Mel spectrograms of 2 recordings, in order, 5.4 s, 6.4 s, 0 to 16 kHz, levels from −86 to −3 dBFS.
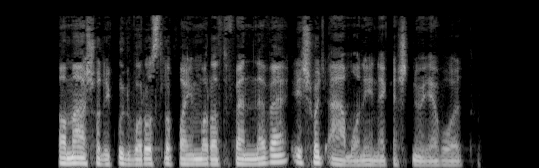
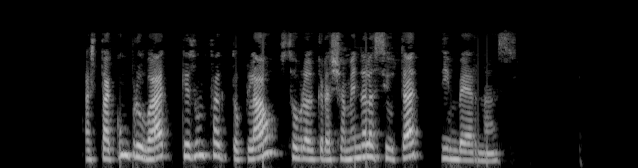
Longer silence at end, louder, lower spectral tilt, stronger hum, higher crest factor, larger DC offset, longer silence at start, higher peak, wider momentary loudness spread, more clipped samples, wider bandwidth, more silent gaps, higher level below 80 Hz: second, 0.8 s vs 1.3 s; first, -24 LUFS vs -29 LUFS; first, -6 dB/octave vs -4.5 dB/octave; neither; about the same, 20 dB vs 22 dB; neither; second, 0.6 s vs 0.85 s; about the same, -6 dBFS vs -8 dBFS; about the same, 7 LU vs 9 LU; neither; first, 11.5 kHz vs 8 kHz; neither; first, -44 dBFS vs -68 dBFS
